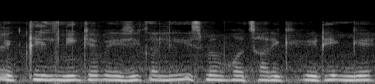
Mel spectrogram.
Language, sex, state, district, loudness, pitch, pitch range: Hindi, female, Bihar, Gaya, -20 LUFS, 200 Hz, 195-205 Hz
